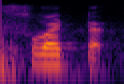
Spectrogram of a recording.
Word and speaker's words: Tswett: So in this name, or in his name, this T is silent. So we should not pronounce T. So we simply call it as Michael Sweat.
